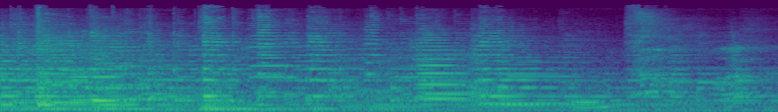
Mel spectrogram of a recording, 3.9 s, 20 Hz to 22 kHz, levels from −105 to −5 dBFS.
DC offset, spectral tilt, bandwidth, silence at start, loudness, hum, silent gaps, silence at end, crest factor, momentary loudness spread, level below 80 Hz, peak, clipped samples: under 0.1%; -4.5 dB/octave; 18 kHz; 0 s; -39 LUFS; none; none; 0 s; 18 dB; 10 LU; -64 dBFS; -22 dBFS; under 0.1%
